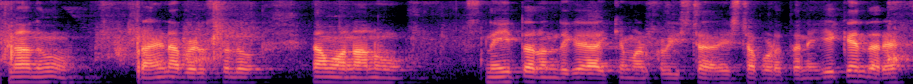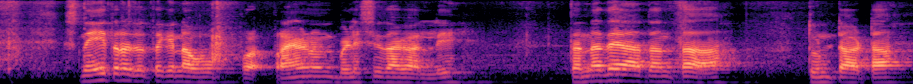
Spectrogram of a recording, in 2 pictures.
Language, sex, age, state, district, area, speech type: Kannada, male, 18-30, Karnataka, Bellary, rural, spontaneous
